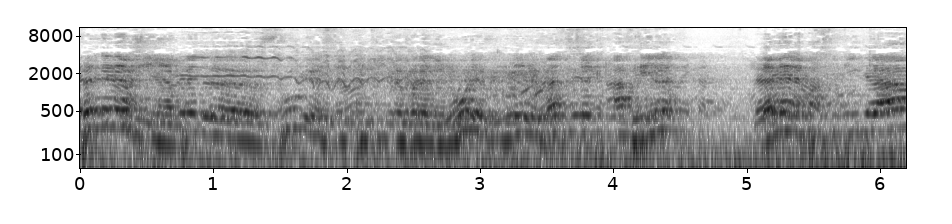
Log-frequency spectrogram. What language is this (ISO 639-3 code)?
fra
